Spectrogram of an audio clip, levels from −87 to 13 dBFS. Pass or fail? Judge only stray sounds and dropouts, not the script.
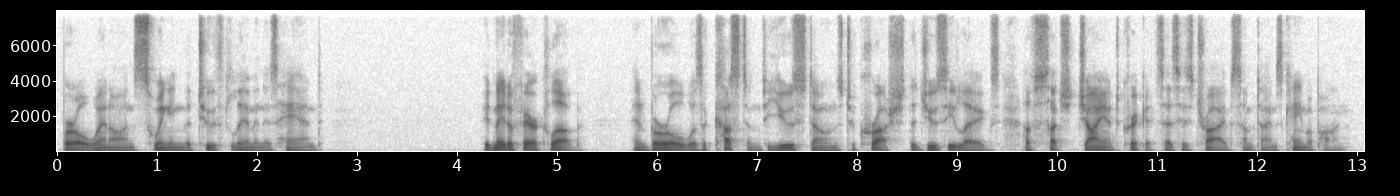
pass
